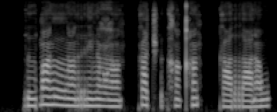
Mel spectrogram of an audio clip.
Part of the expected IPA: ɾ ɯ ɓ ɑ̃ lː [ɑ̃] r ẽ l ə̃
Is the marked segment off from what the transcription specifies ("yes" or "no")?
no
